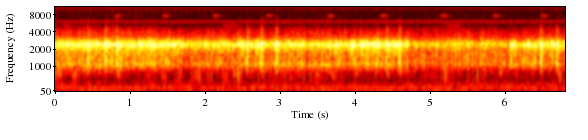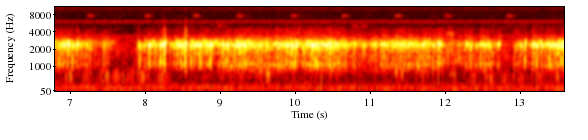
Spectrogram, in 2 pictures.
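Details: Night chorus of frogs in Thailand, a steady wall of rapid, rattling croaks that briefly drops away near the eighth second before resuming, while a soft high-pitched ticking pulses regularly throughout.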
